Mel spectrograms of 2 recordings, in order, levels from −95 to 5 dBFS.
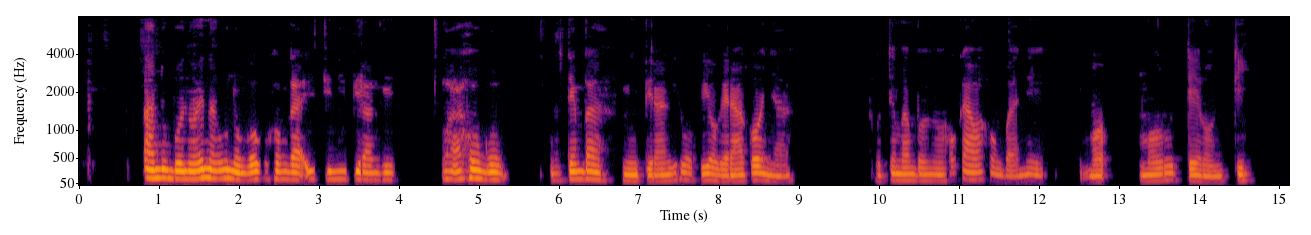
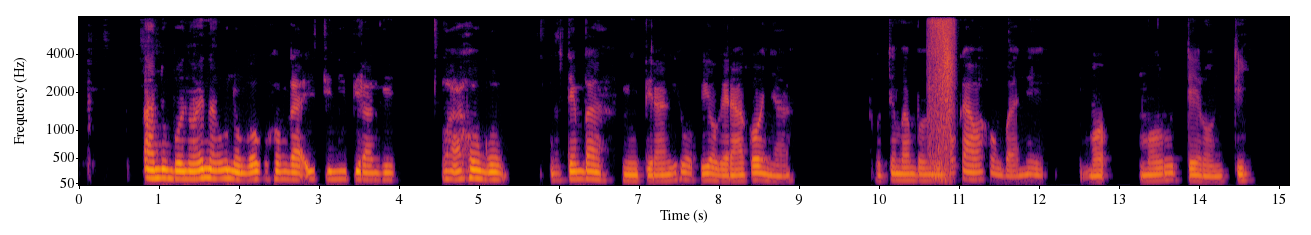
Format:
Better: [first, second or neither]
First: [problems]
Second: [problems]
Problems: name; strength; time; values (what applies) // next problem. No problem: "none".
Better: first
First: none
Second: background sound (Domestic sounds, home sounds); 9 dB below the speech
